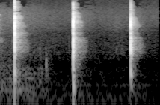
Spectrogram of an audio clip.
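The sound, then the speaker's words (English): An ironic slow hand clap: three sharp, crisp claps spaced evenly about a second apart, each snapping off quickly, with silence between and no voices. “It was a slow clap, as in an ironic kind of, well done, you fucking idiot.”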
